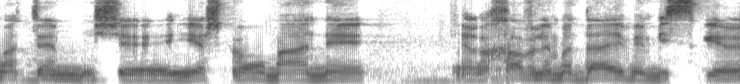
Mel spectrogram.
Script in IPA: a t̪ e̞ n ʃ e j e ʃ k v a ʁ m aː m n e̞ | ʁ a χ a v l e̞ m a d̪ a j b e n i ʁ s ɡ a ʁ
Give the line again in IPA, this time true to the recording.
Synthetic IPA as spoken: a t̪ e̞ m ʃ e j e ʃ k v a ʁ m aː n e̞ | ʁ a χ a v l e̞ m a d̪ a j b e m i s ɡ e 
